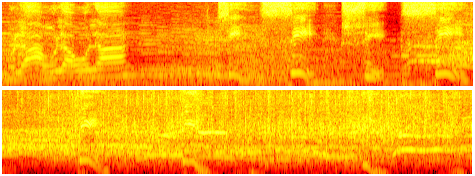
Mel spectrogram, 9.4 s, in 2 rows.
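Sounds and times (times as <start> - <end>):
speech: 0.2 - 1.5, 2.1 - 4.9, 5.5 - 6.8
audience applause welcoming a performer onto the stage: 4.3 - 9.3.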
